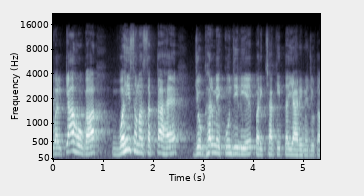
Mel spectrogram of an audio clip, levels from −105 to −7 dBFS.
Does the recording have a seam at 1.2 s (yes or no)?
no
